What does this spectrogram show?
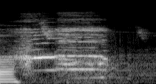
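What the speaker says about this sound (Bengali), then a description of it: "আমার এখানে আছে পুলেট মুরগি আছে আপনার আড়াইশো পিস" Pullet chickens on a farm give one short, loud, close clucking call that rises and fades within about a second.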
